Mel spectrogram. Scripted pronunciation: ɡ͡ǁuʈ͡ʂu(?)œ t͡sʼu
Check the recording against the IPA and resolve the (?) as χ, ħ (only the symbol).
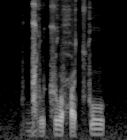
ħ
